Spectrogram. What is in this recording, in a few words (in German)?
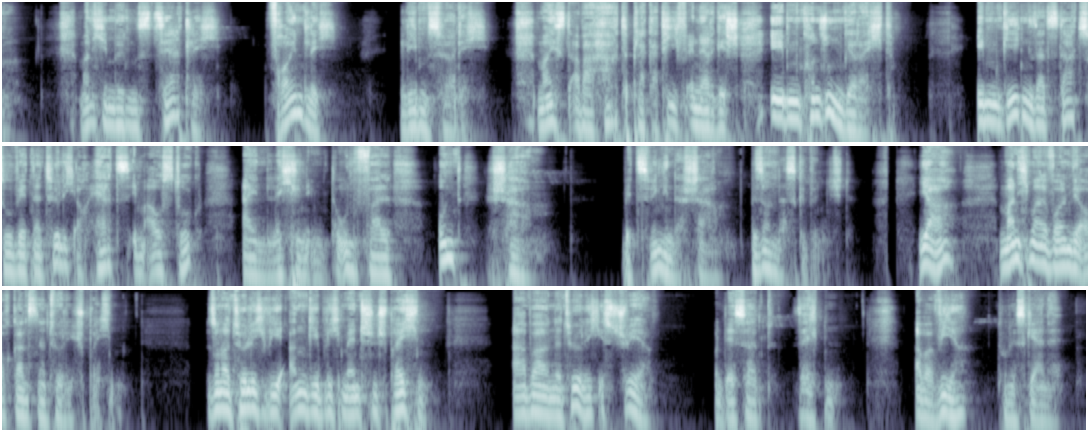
werbung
